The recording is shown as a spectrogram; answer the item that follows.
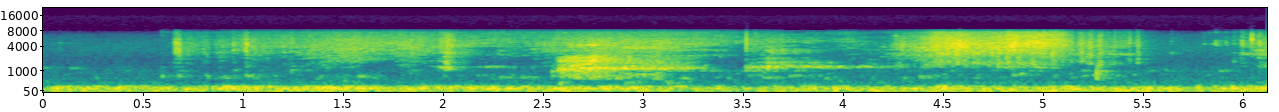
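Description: Cabin noise of a BMW i3 electric car rolling slowly on concrete: a steady low rumble with no engine note, and irregular surges of rushing hiss from about a second in.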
